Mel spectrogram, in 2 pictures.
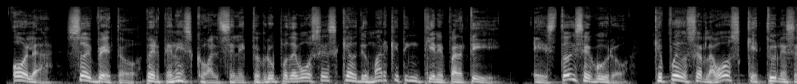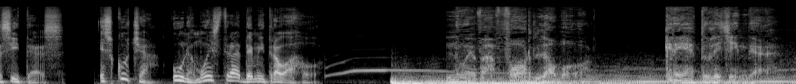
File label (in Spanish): Locutor colombiano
